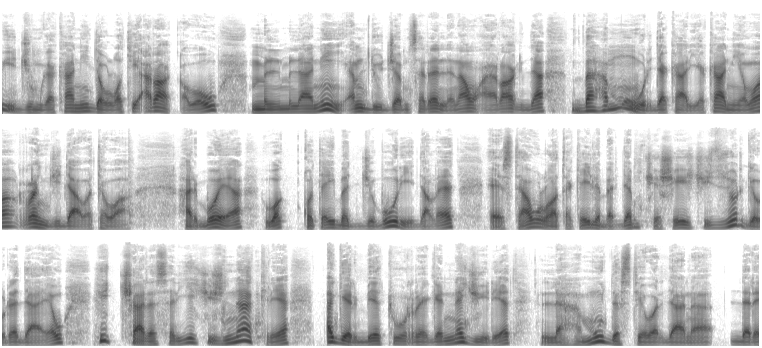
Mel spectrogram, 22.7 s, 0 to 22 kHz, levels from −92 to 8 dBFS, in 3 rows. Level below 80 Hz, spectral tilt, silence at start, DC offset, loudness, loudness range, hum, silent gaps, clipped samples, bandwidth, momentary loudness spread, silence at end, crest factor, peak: -54 dBFS; -6.5 dB/octave; 0 s; under 0.1%; -25 LUFS; 2 LU; none; none; under 0.1%; 15 kHz; 8 LU; 0 s; 22 dB; -4 dBFS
